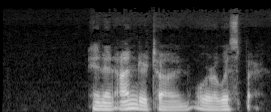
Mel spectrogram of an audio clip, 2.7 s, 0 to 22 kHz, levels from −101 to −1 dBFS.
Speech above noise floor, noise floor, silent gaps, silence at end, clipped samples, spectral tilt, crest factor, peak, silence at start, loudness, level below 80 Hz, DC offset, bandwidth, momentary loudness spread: 50 dB; -73 dBFS; none; 0.2 s; under 0.1%; -7 dB/octave; 20 dB; -6 dBFS; 0.9 s; -24 LUFS; -60 dBFS; under 0.1%; 13 kHz; 7 LU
